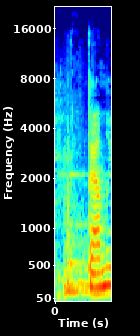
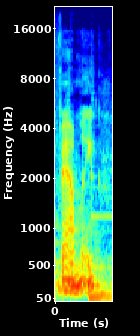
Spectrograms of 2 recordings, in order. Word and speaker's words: Famlee: imbalances, male factor, and the always frustrating unexplained infertility, Family is helping women and couples find real answers,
